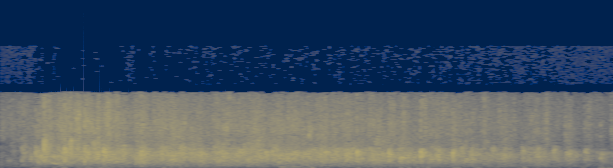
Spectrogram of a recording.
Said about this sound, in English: And so let me hand it over and let's give a big hand to Andy Cook.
